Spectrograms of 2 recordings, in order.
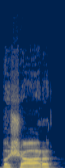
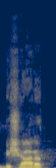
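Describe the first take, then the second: First: The first syllable has the vowel a. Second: The first syllable has the vowel i. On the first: The speaker calls it right. "आप बे के ऊपर जबर लगाएंगे" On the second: The speaker calls it wrong. "वो जेर लगा देते हैं बे के नीचे"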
